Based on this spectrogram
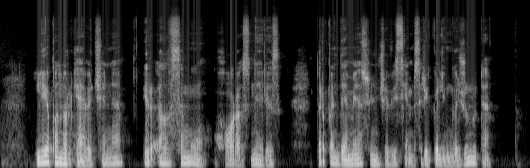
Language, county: Lithuanian, Utena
